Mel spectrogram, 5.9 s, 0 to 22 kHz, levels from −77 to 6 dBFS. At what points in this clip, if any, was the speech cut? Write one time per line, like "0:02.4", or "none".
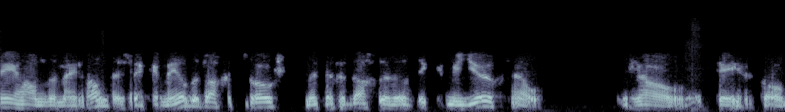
0:02.2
